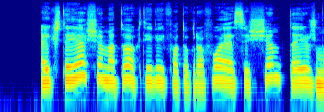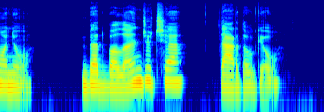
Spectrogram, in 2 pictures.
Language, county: Lithuanian, Alytus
